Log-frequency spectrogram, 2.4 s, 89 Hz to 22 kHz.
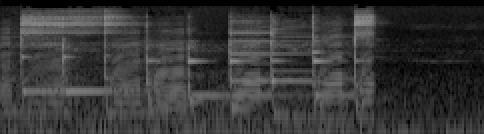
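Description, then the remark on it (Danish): A phone ringtone plays a bright, repeating electronic melody in short rhythmic bursts, fairly loud, at 7 in the morning, then stops abruptly with no voices. “Nå, nu ringer”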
